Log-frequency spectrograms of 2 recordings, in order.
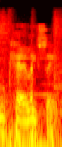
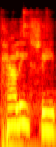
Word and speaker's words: Khaleesi: David Peterson, discussing how the word should be said, he stated, "There's no way it should be pronounced Khaleesi based on the spelling."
